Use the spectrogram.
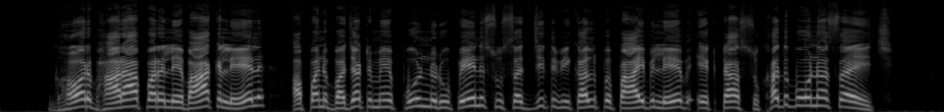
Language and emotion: Maithili, surprised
